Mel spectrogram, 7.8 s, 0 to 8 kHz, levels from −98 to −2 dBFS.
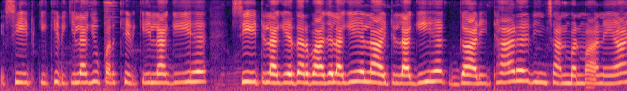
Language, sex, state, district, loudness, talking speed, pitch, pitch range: Hindi, female, Madhya Pradesh, Katni, -16 LUFS, 200 wpm, 290 Hz, 275-315 Hz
